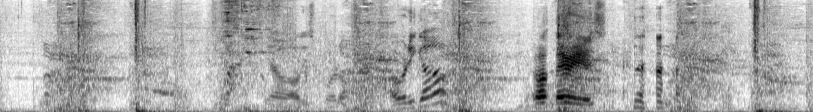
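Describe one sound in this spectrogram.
Green magic blasts whoosh and crackle.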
